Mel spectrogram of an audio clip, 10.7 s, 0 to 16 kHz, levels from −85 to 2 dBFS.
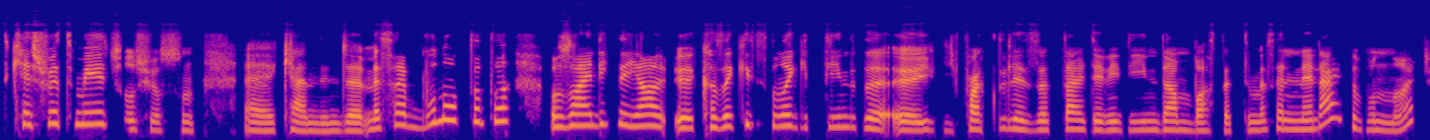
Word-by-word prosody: keşfetmeye 310 0 +3
çalışıyorsun, 185 - -4 0.4
eee, 170 -1 0
kendince. 170 -1 +1
Mesela 225 +8 +2
bu 245 +4 -9
noktada 380 -1 +1 0.3
özellikle 285 +4 +3
ya, 270 -1 +4 0.2
ııı, 225 - +5
Kazakistan'a 265 +2 0
gittiğinde 245 0 -8
de, 215 -4 +3
eee, - - +5
y 180 +2 +1 0.2
farklı 205 +2 +2
lezzetler 200 0 -1
denediğinden 185 0 -2
bahsettin. 175 0 -5
Mesela 205 +3 -3
nelerdi 220 - +1
bunlar? 180 - -5
210 Hz, 125 wpm, -23 LUFS, 185-280 Hz, 0.4 s, ııı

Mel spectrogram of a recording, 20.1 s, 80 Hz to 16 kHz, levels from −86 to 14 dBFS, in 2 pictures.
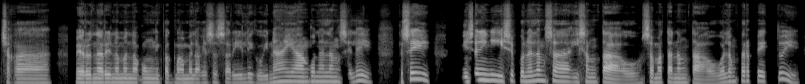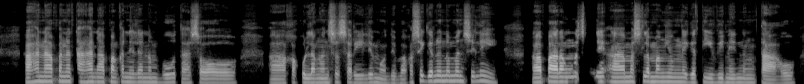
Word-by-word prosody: tsaka 130 0 0 0.7
mayroon 140 0 +3
na 140 - +5
rin 140 0 -1
naman 140 0 -2
akong 140 0 -4
ipagmamalaki 130 0 -4
sa 140 +2 +1
sarili 135 +2 -1
ko. 120 - -8
Hinahayaan 165 +5 0
ko 180 - -4
na 170 0 -4
lang 165 -1 -3
sila, 150 +5 -1
eh. 185 -6 -3 0.3
Kasi, 245 -4 +6 0.4
minsan 165 +8 +3
iniisip 200 -4 +3
ko 180 - -1
na 180 - +1
lang 200 +2 -1
sa 175 -3 +2
isang 155 +1 +2
tao, 120 -5 +3
sa 140 +5 +4
mata 150 +1 0
ng 140 -1 -5
tao, 115 -1 -1
walang 170 +4 -3
perpekto, 185 +3 -4
eh, 175 - -5 0.4
hahanapan 175 +3 +2
at - - -29
hahanapan 155 0 +1
ka 165 - -5
nila 150 0 -4
ng 150 -1 -6
butas 135 -2 -1
o, 130 0 -2 0.4
ah, 125 0 -2
kakulangan 135 -1 -3
sa 145 - +4
sarili 130 0 +2
mo, 140 -3 -6
'di 120 - -10
ba? 120 +2 -8
Kasi, 145 +6 +2
gano'n 185 0 -1
naman 185 0 -2
sila, 180 +1 0
eh, 145 -5 -8 0.4
ah, 150 +1 +4
parang 165 -1 +6
mas 165 0 -2
may 170 - +1
ah, 160 -1 +3
mas 165 -2 +3
lamang 165 -1 0
'yong 155 - -5
negativity 145 -1 -4
ng 135 -1 -7
tao. 120 0 0
150 Hz, 190 wpm, -24 LUFS, 135-170 Hz, 0.7 s, Kasi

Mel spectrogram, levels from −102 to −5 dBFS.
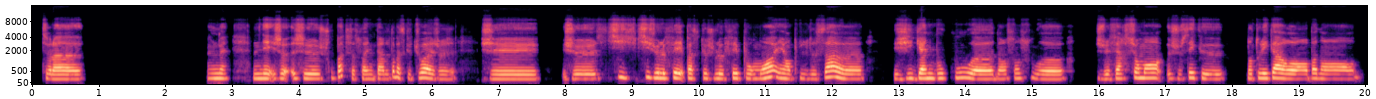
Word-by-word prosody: Sur 190 -5 -3
la, 170 0 +4
heu - - -14 1.9
Mouais, 195 0 -2 0.4
mais 190 -1 0
je 190 +1 -2
je 190 -1 0
je 185 0 -10
trouve 215 -4 -13
pas 255 +7 +1
que 265 - -19
ça 180 - -9
soit 175 0 -4
une 175 0 -7
perte 180 -1 -1
de - - -12
temps 245 - -1
parce 215 -2 -1
que - - -15
tu 185 +3 -14
vois 210 -3 +6
je 170 -1 -9 0.4
j'ai 170 0 -2 0.3
je 180 0 -3
si 195 +5 -6
si 215 +2 -6
je 215 -2 +1
le 205 -1 +3
fais 200 +1 +3
parce 190 -1 0
que 195 +1 -6
je 190 0 -9
le 190 -1 +1
fais 185 +3 0
pour 190 -2 -6
moi 215 +7 +4
et 205 - -1
en 185 -1 -1
plus 185 0 -14
de 180 0 -10
ça, 235 +5 +5
heu, 180 -1 0 0.5
j'y 180 +2 -4
gagne 195 +1 +5
beaucoup, 200 +2 -3
heu, 175 0 +6
dans 180 0 -3
le - - -10
sens 200 +2 -8
où, 185 -5 -8
heu, 170 0 +2 0.5
je 175 -3 -8
vais 180 - -7
faire 190 +1 -1
sûrement 210 0 +2
je 185 0 -10
sais 215 +4 -2
que, 180 -2 -5 0.3
dans 185 - -4
tous 195 +2 -5
les 200 0 +3
cas 205 -1 +7
en 180 -1 +4
pas 200 +2 +3
dans 180 0 -3
185 Hz, 195 wpm, -22 LUFS, 180-200 Hz, 1.9 s, cas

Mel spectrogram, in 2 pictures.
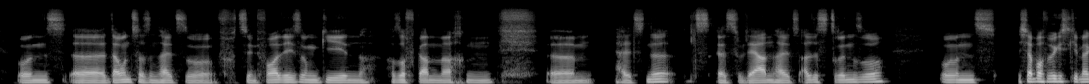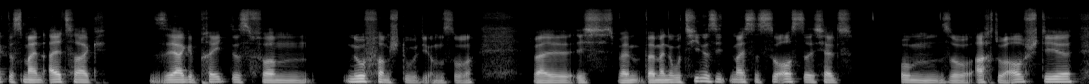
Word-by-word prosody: Und, 95 0 +1 0.2
äh, 90 -1 +3
darunter 105 +3 +3
sind 95 0 -2
halt 90 -2 +2
so 85 -3 -2
f - - -14
zu - - -3
den 85 - -3
Vorlesungen 105 +1 +3
gehen, 100 -1 +1 0.2
Hausaufgaben 100 -1 +1
machen, 95 0 -3 0.5
ähm, 85 +1 -1 0.2
halt, 90 -4 -2
ne, 125 +2 +1 0.2
z - - -2
äh, 95 -3 +2
zu 85 +3 -5
lernen 95 +3 +4
halt, 90 -1 0
alles 105 +2 -1
drin 105 +2 0
so. 125 +4 +1 0.5
Und 100 -1 0 0.2
ich - - -2
habe 135 0 +7
auch 130 - +2
wirklich 130 -1 +3
gemerkt, 120 -2 +1
dass 115 0 -3
mein 105 -1 +3
Alltag 110 -2 +2 0.4
sehr 110 +1 +3
geprägt 115 +3 -2
ist 105 -2 -3
vom 95 -2 -1 0.3
nur 130 +2 +5
vom 115 -5 0
Studium 85 -5 -8
so, 90 -2 -7 0.6
weil 90 0 +2
ich 95 0 -4
weil 100 0 +1
weil 100 - +4
meine 100 +1 +3
Routine 140 +8 -1
sieht 120 -4 -5
meistens 110 -2 -2
so 120 - -1
aus, 125 0 +2
dass 105 -2 -1
ich - - -7
halt 100 -1 -2 0.4
um 95 -3 -2
so 90 -3 -3
8:00 - - 0
aufstehe 125 +1 +2
100 Hz, 160 wpm, -25 LUFS, 95-110 Hz, 0.6 s, habe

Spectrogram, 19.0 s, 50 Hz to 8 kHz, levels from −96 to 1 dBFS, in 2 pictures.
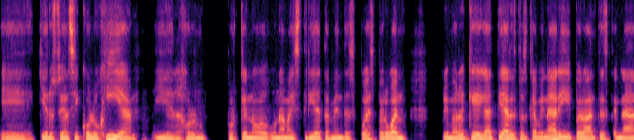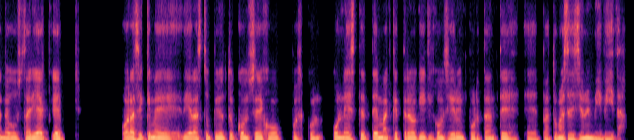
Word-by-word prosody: eh, 105 -6 -3
quiero 115 +2 +2
estudiar 115 -1 +1
psicología, 125 +2 +3 0.2
y 110 -1 0
a - - 0
la 100 - -3
mejor 110 +4 -2
un, 125 -3 -1 0.3
¿por 105 -5 -5
qué 125 - +1
no?, 125 +1 +3
una 120 0 +1
maestría 115 +1 +1
también 110 0 +1
después, 140 +5 -3
pero 120 -3 0
bueno, 125 -4 +4 0.5
primero 120 +5 +3
hay 140 - 0
que 145 0 +3
gatear, 135 +4 +3
después 130 -2 -1
caminar, 140 +5 +2
y, 135 -4 +2
pero 120 0 +2
antes 125 +2 -1
que 130 -3 -6
nada 125 +3 +2
me 130 0 0
gustaría 115 +1 +1
que 120 -3 +1 0.9
ahora 135 0 +2
sí 130 +1 -1
que 140 - -1
me 115 -6 +1
dieras 120 +2 0
tu 130 - -3
opinión, 110 -1 0
tu 130 0 -6
consejo, 115 +1 -1
pues, 105 -5 -7
con 100 0 -5
con 120 0 +2
este 125 +2 -1
tema 120 0 +1
que 115 -3 -3
traigo 115 +1 0
aquí 115 +1 0
que 110 0 -8
considero 105 -1 -1
importante, 100 -3 -3
eh, 95 -3 -7
para 95 -3 -7
tomar 105 +4 +1
esa 115 +2 0
decisión 105 0 +1
en 110 - +4
mi 95 -3 -3
vida. 80 -1 -7
115 Hz, 190 wpm, -20 LUFS, 110-125 Hz, 0.9 s, bueno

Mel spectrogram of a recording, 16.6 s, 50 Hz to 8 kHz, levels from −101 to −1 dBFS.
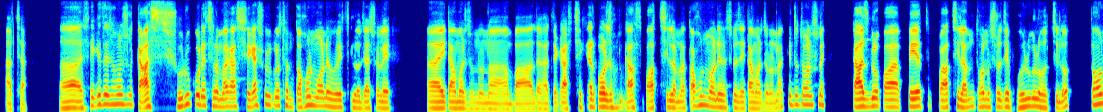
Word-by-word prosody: আচ্ছা। - - -6 0.6
আ - - -5 0.4
সেক্ষেত্রে 195 +6 0
যখন 200 +1 0
আসলে 195 0 -7
কাজ 150 +2 +8 0.3
শুরু 160 +5 0
করেছিলাম 175 -5 +1
বা - - +5
কাজ 155 0 +1
শেখা 150 +2 +4
শুরু 195 -2 -2
করেছিলাম, 170 -2 -3
তখন 160 +7 +1
মনে 160 -1 +1
হয়েছিল 140 -1 -2
যে, - - -4
আসলে 125 -1 -2 0.6
আ - - -2 0.2
এটা 125 - 0
আমার 120 -1 0
জন্য 115 -1 -9 0.2
না - - -1 0.3
বা 105 - 0 0.3
দেখা 110 -1 -4
যাচ্ছে 110 +2 -6
কাজ 115 0 +3
শেখার 145 +2 -1
পর 150 - +6
যখন 130 -1 -6
কাজ 130 +1 +2
পাচ্ছিলাম 135 +1 -1
না, - - -2
তখন 170 +3 0
মনে 145 -2 +1
হয়েছিল 130 0 -5
যে, - - -1
এটা 120 - 0
আমার 115 0 -3
জন্য 110 -1 -5
না। - - -3
কিন্তু 190 -1 -4
যখন 190 -1 0
আসলে 190 -2 -3 0.5
কাজগুলো 155 +2 +7
পা 145 - +3 0.3
পেয়ে 155 0 +8 0.3
পাচ্ছিলাম, 140 0 +2
তখন 150 0 -2
আসলে 145 +1 -4
যে, 150 - +3
ভুলগুলো 150 +3 +1
হচ্ছিল, 125 0 -6 0.4
তখন 195 +3 +4
150 Hz, 195 wpm, -24 LUFS, 130-165 Hz, 0.6 s, কাজ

